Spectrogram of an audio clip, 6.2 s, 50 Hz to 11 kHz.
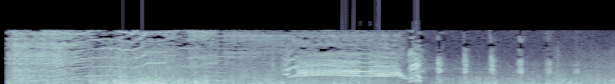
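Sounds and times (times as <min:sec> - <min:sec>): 
single loud creak: 0:00.1 - 0:04.1
person laughing: 0:04.0 - 0:06.0.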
